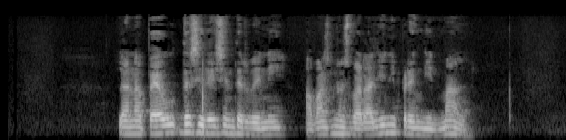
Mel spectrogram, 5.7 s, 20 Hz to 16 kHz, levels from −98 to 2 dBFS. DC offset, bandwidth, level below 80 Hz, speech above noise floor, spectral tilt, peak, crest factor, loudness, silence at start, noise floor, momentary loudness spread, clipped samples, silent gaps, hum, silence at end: under 0.1%; 11.5 kHz; -80 dBFS; 44 dB; -4.5 dB/octave; -10 dBFS; 20 dB; -29 LUFS; 1.2 s; -72 dBFS; 10 LU; under 0.1%; none; none; 0.95 s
